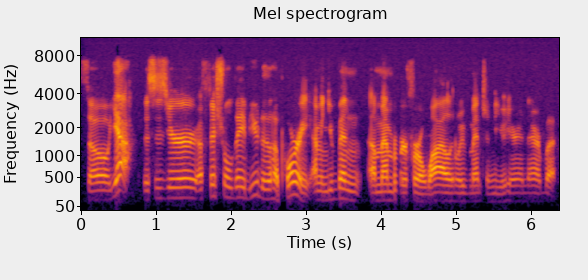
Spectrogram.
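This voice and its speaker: A man's voice: medium pitch, fast, no echo. A man co-hosting a casual podcast, teasing and upbeat as he welcomes a guest. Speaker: podcast co-host. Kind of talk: casual chat. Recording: muffled lo-fi mic.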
